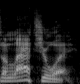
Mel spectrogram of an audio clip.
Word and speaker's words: Alachua: the town up near uh santa fe it's a latchaway but it's in alachua county oh absolutely that's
